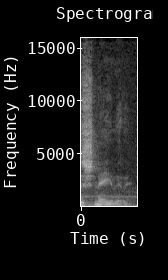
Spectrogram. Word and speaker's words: Schneider: Se escribe S-C-H-E-N-E-I-D-E-R, membrana de Schneider.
